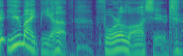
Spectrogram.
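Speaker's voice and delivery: low, soft, slow TV ad read; deep, measured parody announcer; lawsuit ad announcer. Acted. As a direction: intone it like a legal commercial. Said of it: "one ad that comes on".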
